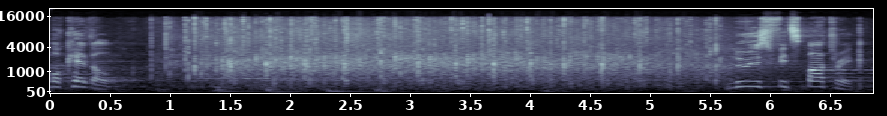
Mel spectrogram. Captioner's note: applause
